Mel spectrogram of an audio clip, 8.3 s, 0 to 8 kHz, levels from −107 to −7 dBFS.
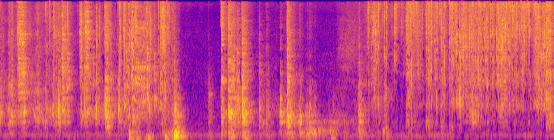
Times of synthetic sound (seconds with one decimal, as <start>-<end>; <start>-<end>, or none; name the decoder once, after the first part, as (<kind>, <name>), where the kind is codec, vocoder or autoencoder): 1.3-2.5 (vocoder, BigVGAN v2); 4.6-6.8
